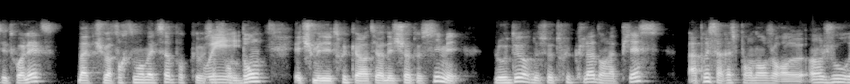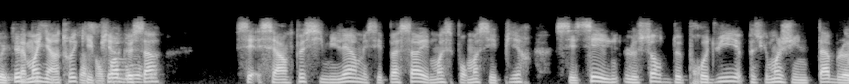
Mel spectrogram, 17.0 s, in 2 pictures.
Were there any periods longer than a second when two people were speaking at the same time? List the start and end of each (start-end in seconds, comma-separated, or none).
8.7-10.1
